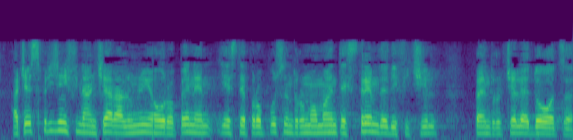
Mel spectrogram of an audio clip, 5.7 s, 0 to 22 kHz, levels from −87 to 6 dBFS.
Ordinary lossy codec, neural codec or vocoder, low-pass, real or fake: none; none; 7.2 kHz; real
